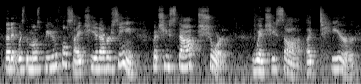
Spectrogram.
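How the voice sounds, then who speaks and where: A woman reading a picture book aloud to young children, pausing to explain things simply and ask them questions. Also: mid-range voice. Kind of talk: storybook read-aloud with asides to young children. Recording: echoey room, distant mic, faint noise.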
